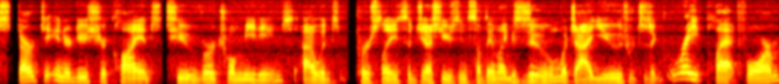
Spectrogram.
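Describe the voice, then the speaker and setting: The sound is dry and close with no echo. A man's dark, mellow tone carries lively intonation at a moderate pace. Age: 40s. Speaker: financial advisor and podcaster. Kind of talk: interview conversation.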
